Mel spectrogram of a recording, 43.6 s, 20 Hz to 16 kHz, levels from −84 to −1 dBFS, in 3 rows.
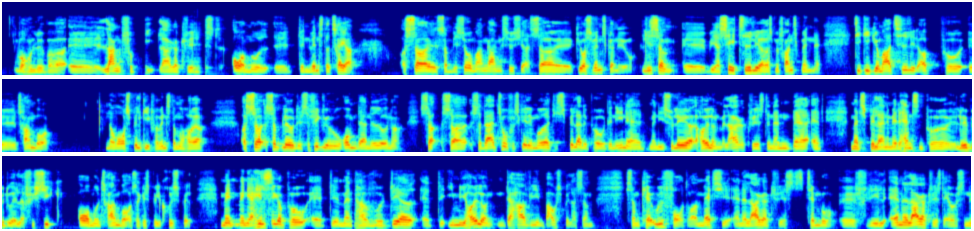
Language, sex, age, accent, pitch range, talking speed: Danish, male, 20-39, native, 105-125 Hz, 200 wpm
